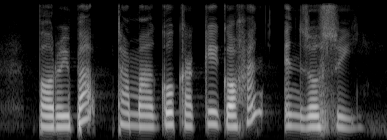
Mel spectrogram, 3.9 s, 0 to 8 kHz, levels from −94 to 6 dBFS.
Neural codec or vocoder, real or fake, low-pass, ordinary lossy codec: none; real; 7.2 kHz; none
